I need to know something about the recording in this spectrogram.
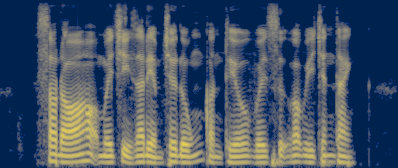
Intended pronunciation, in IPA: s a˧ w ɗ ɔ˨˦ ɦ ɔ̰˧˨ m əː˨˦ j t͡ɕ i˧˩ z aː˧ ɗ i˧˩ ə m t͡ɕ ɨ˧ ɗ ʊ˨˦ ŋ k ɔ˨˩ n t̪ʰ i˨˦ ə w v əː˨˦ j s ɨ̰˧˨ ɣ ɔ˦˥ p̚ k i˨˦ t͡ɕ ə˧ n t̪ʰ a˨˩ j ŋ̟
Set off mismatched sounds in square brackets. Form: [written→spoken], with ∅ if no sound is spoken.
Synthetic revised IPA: s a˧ w ɗ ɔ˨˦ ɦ ɔ̰˧˨ m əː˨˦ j t͡ɕ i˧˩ z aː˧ ɗ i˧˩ ə m t͡ɕ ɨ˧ ɗ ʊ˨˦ [ŋ→ŋ͡m] k ɔ˨˩ n t̪ʰ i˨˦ ə w v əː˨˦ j s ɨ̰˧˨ ɣ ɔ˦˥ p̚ [k→ʔ] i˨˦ t͡ɕ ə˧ n t̪ʰ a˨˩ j ŋ̟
